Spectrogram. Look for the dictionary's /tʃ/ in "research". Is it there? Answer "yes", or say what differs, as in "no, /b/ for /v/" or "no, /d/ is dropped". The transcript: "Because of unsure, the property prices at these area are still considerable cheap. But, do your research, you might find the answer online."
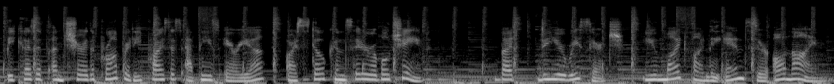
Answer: yes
